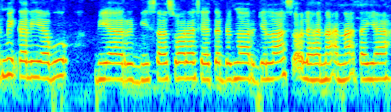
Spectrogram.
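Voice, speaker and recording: A woman with a high pitch uses a raised, projected voice at a fairly slow pace, her intonation monotone and flat, in a dry, close sound with no echo. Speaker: primary school teacher. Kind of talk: role-play coaching session.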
